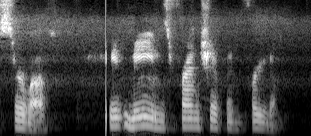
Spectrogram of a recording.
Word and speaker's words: Servas: But Servas is spelled Servas, and I know it as being pronounced as Servas.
